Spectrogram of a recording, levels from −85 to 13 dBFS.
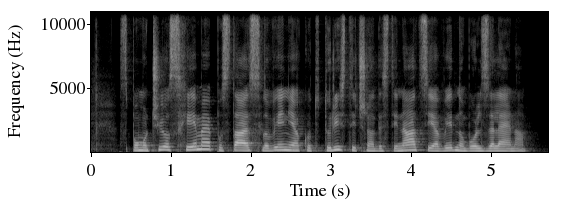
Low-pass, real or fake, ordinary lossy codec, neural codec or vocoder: none; real; none; none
